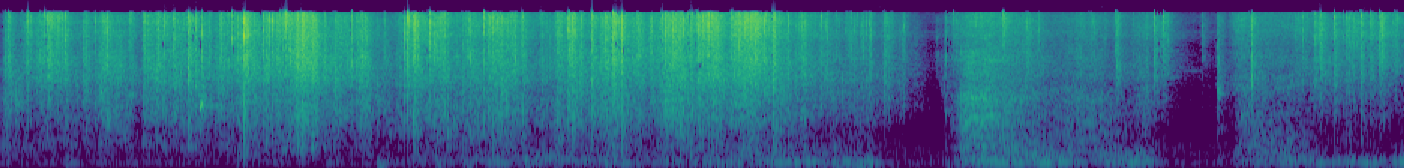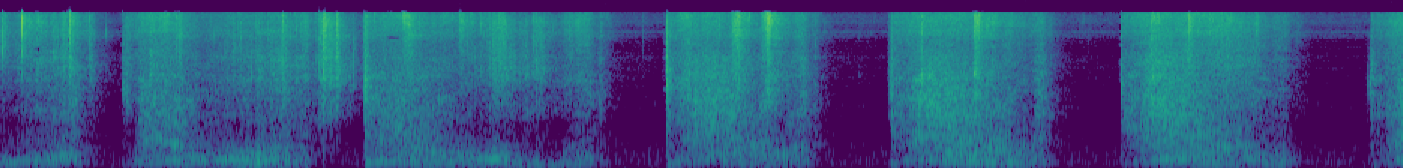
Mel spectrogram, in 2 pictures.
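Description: A hand rubbing and sweeping over a glossy diamond painting canvas, pressing it flat to smooth out the creases. It is a continuous rustle for the first several seconds, then a run of separate strokes about a second long with short pauses between them.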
